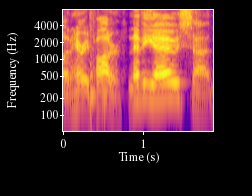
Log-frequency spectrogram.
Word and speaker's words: Leviosa: How do you pronounce the floating spell in Harry Potter? Leviosa, not Leviosa.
